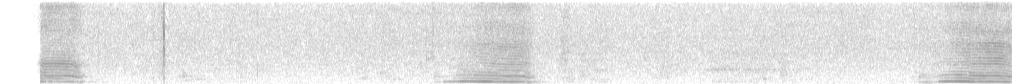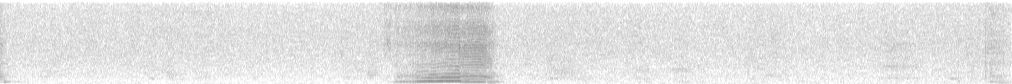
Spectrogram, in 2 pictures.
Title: Cat Snoring On Couch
